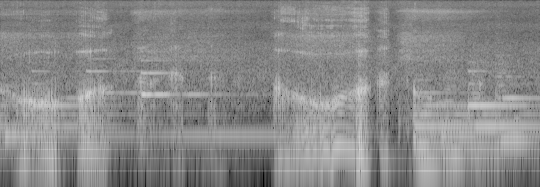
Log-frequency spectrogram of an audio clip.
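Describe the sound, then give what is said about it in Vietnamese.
Loud snoring of a wolf asleep under a tree in an animated fairy tale, deep, rasping and growly, with a few long snores rising and falling in a slow rhythm. “Sau một lúc thì thấy con sói đang ngủ dưới gốc cây. Nó ngáy to đến nỗi những cành cây cũng phải rung lắc.”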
